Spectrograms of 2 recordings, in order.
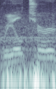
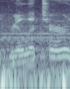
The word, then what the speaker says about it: realtor: a house, you're talking to a realtor, not a realtor, though mispronouncing it is your prerogative, but not your prerogative, because that's not right.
